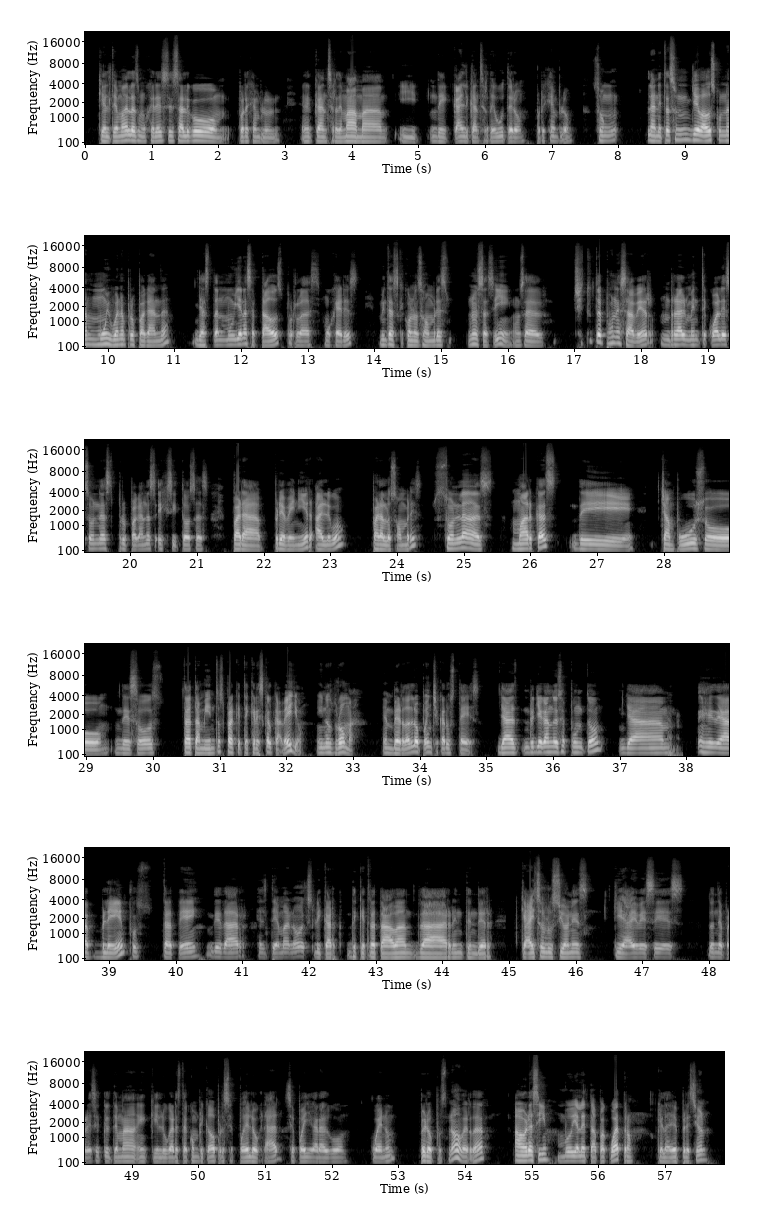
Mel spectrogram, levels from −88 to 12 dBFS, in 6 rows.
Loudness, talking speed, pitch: -19 LUFS, 160 wpm, 145 Hz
